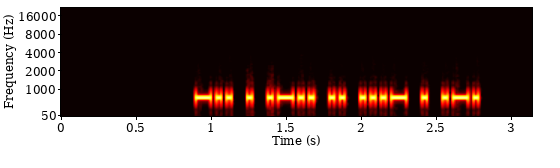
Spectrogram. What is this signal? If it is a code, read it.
Morse code, heard as a keyed tone, about 34 wpm, 700 Hz. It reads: DELIVER
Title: Seven Letter Words - 35wpm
